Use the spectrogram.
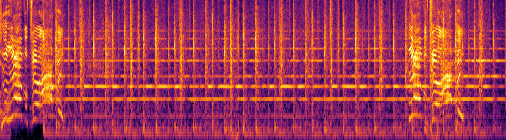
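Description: An electronic pop track with a steady pulsing beat and sustained synth chords, with sung vocal phrases at the start and again near the end, playing loud and close throughout.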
